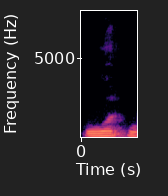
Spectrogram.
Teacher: आगे हम बात करें उ और ऊ की, तो इसको हम कहाँ से बोलते हैं, ओष्ठ से, यानी ओठ से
